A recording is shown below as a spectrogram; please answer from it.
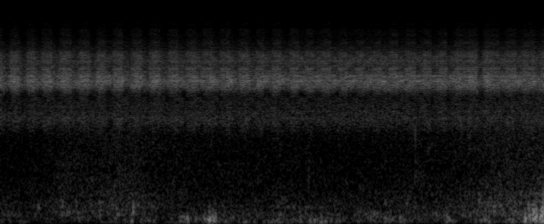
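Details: Crickets by a bay on Korčula, Croatia, keep up a bright, high, shimmering drone with looser, less even pulsing, and faint low wind noise below.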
